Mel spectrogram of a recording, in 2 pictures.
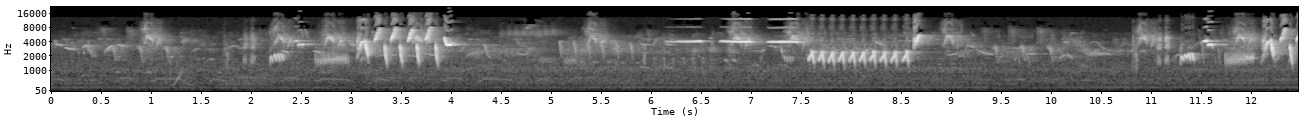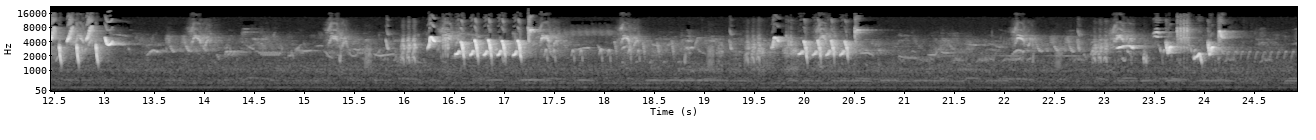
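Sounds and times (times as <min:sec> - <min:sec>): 
common nightingale Luscinia megarhynchos song with rattles, whistle and trill: 0:00.0 - 0:24.9.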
